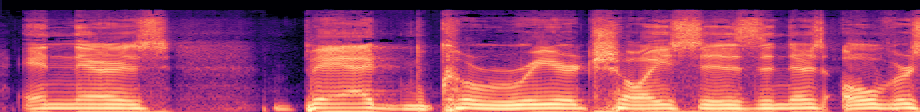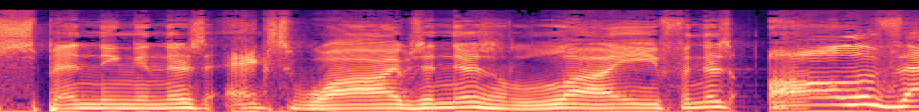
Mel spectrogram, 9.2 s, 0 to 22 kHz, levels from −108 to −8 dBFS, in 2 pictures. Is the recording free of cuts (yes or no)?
yes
